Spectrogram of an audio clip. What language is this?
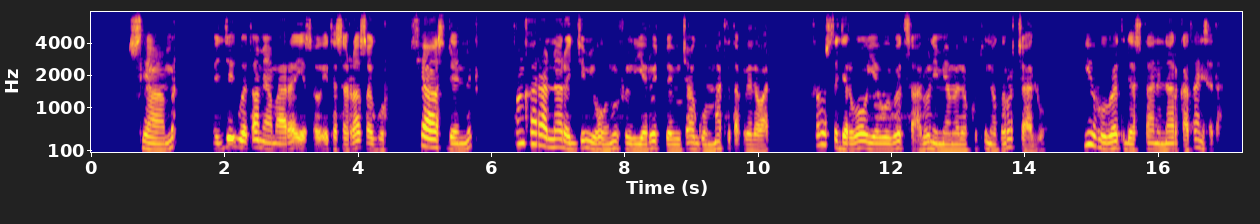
Amharic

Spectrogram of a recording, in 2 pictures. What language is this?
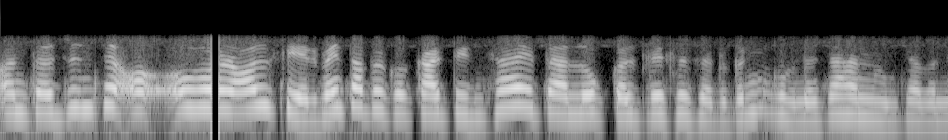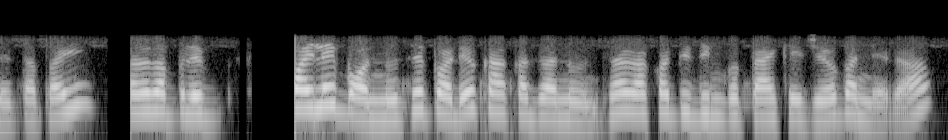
Nepali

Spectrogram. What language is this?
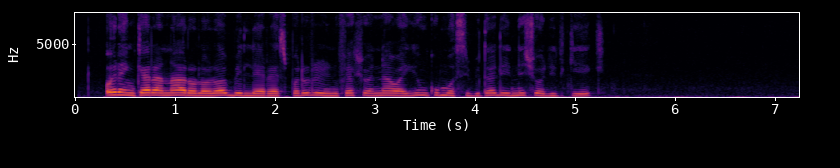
Masai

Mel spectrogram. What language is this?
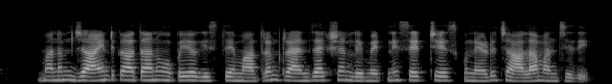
Telugu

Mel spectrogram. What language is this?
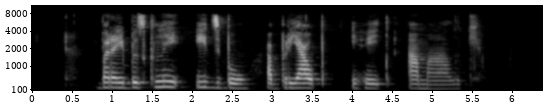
Abkhazian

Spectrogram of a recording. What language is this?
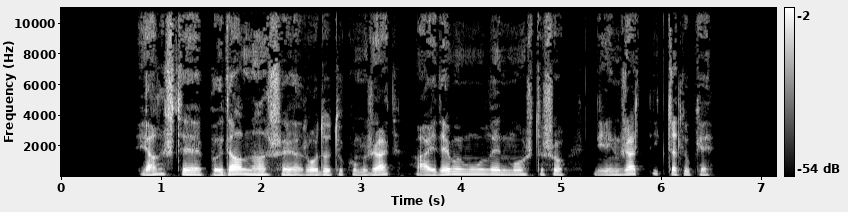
Mari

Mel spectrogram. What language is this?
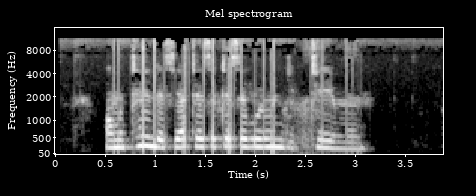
Ganda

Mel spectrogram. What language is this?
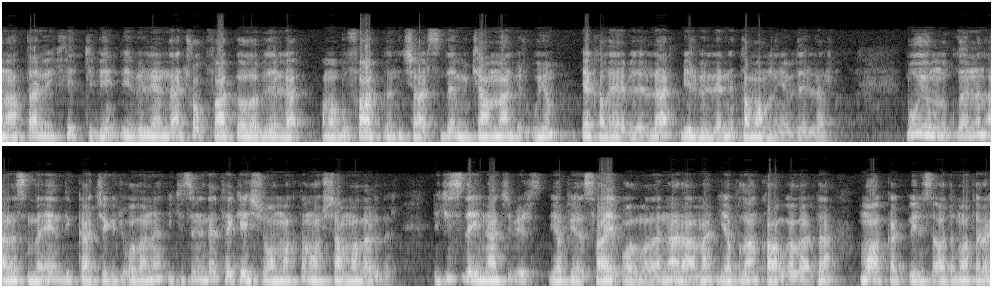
Turkish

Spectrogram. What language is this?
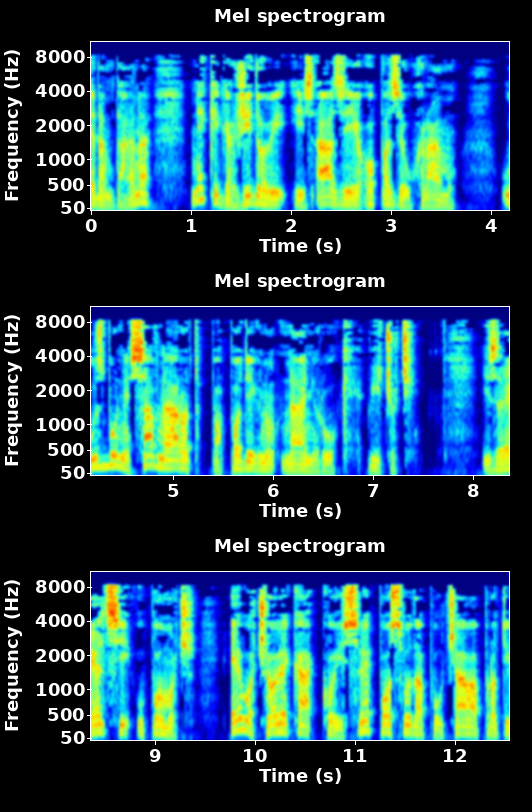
Croatian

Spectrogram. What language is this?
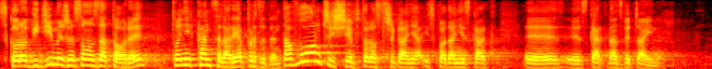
Polish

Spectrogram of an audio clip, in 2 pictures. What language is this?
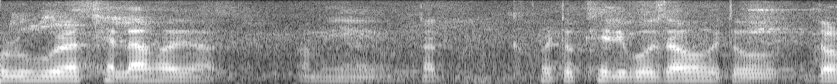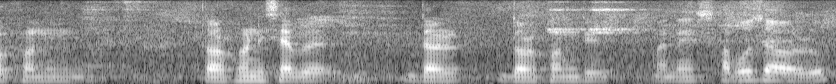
Assamese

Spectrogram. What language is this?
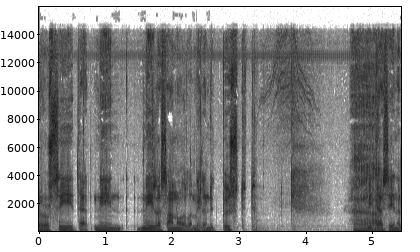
Finnish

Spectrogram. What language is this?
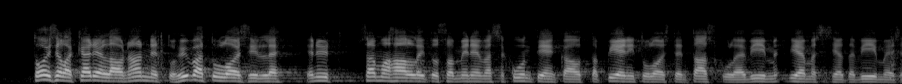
Finnish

